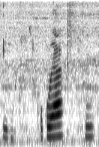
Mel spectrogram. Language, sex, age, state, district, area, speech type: Assamese, female, 30-45, Assam, Dibrugarh, urban, spontaneous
